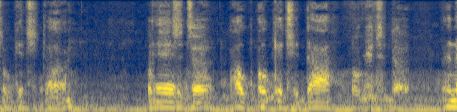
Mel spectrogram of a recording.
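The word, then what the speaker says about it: ogichidaa: It's pronounced Ogichita.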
